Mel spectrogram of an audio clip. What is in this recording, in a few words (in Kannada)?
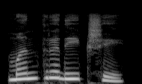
"ಮಂತ್ರದೀಕ್ಷೆ", Kannada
